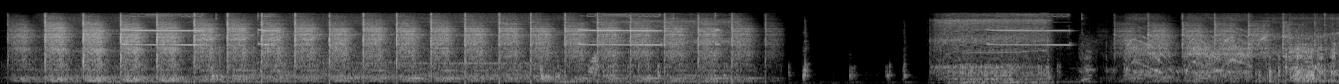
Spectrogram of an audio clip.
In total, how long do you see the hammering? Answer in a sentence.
The hammering can be heard for 10 seconds in total.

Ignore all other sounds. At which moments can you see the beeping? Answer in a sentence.
You can hear the beeping from 1.1 to 2.8 s, from 5.5 to 7.2 s and from 9.7 to 10.8 s.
